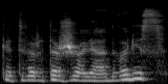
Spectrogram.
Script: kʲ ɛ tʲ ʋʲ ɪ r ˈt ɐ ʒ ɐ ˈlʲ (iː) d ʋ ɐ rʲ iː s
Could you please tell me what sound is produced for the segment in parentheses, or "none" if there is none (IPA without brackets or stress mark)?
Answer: æː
